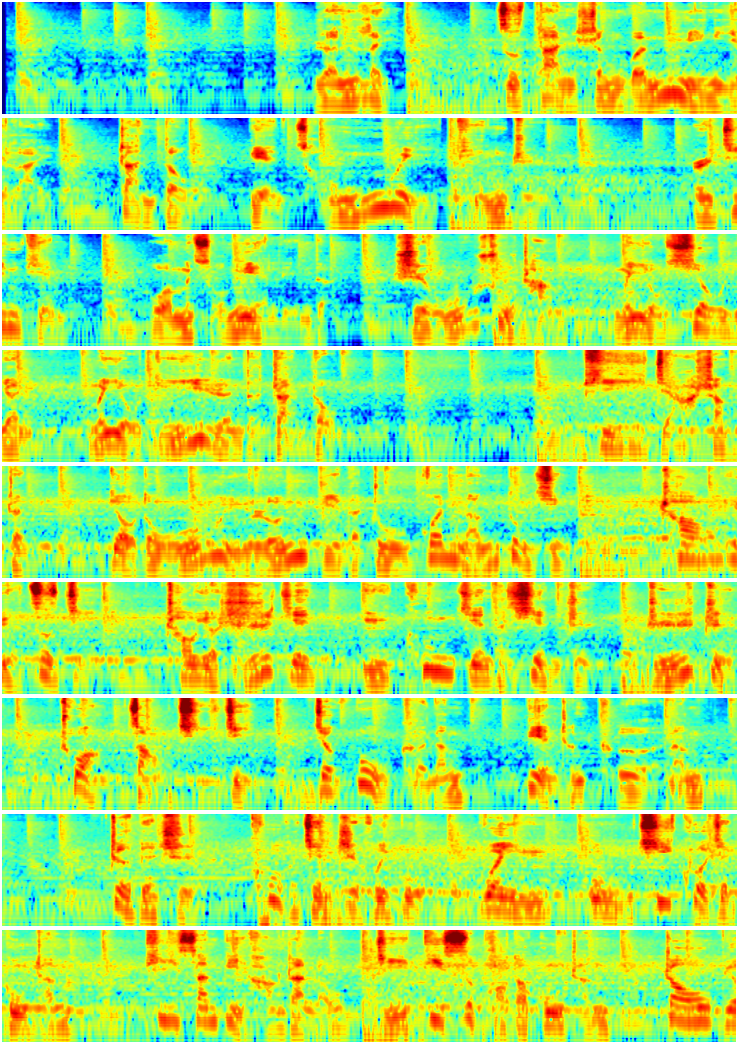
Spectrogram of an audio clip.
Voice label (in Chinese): 宣传片浑厚大气; T3B航站楼启动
